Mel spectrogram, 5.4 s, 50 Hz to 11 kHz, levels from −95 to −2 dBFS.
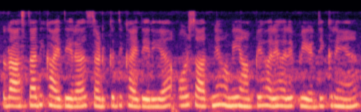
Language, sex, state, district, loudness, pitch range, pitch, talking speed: Hindi, female, Punjab, Pathankot, -14 LUFS, 225-245 Hz, 235 Hz, 245 wpm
